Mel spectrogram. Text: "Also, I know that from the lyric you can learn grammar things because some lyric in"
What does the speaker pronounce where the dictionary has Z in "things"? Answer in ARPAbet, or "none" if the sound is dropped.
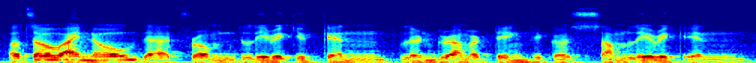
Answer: none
